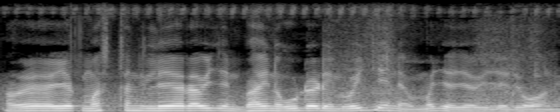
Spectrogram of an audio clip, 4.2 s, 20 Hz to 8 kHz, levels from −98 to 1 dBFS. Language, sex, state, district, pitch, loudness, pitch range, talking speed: Gujarati, male, Gujarat, Gandhinagar, 155 Hz, -16 LUFS, 135-160 Hz, 200 wpm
